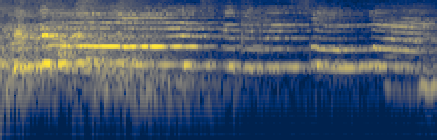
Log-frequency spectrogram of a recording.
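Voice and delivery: very high squeal through laughter; laughing too hard. Acted. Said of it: "I'm laughing so hard".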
